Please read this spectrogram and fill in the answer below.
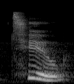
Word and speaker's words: two: how about this word to which phonogram in this word is an exception well there's a silent w it looks like it says two but it says to this word though is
